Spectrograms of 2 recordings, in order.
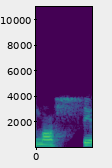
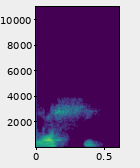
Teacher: Ya nasi, nonnya tipis, bukan nosi.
